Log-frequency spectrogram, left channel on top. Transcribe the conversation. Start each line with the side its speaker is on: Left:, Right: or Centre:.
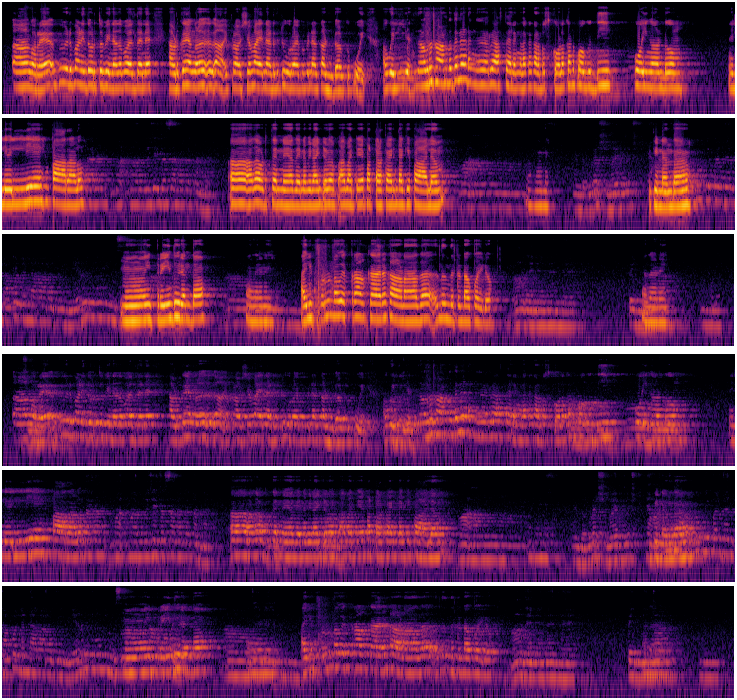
Left: ആഹ്
Right: പക്ഷെ
Left: കൊറേ
Right: ഇത്
Left: വീട് പണിത് കൊടുത്തു പിന്നെ അതുപോലെ തന്നെ അവിടുക്ക് ഞങ്ങള് ഇ പ്രാവശ്യം വയനാട്ക്ക് ടൂറോയപ്പോ പിന്നെ കണ്ടു അവിടെക്ക് പോയി അ വല്യ
Right: അതല്ലേ
Left: അവിടെ കാണുമ്പോ തന്നെ എടങ്ങേറ് സ്ഥലങ്ങളൊക്കെ കാണുമ്പോ സ്കൂളൊക്കൊണ്ട്
Right: ആഹ്
Left: പകുതി പോയിങ്ങാണ്ടും
Right: അയ്യോ
Left: വല്യ വല്യ പാറാളും
Right: കാരണം മ മറവ് ചെയ്ത സ്ഥലൊക്കെ കണ്ടാ
Left: ആ അത് അവിടെത്തന്നെ
Right: ആഹ്
Left: അതന്നെ പിന്നെ അന്റെ
Right: ആഹ്
Left: മറ്റേ പട്ടാളക്കാരുണ്ടാക്കിയ പാലം
Right: ആ ആഹ്
Left: അതാണ്
Right: എന്തോരു വിഷമമായിരുന്നല്ലേ ഞാനിങ്ങനെ
Left: പിന്നെന്താ
Right: രാവിലെ നോക്കിയപ്പോ ഇതെല്ലാ കൊല്ലം ഉണ്ടാവാറ് പിന്നേണ് ഇങ്ങനെ ന്യൂസ്
Left: ഉം
Right: കാണുമ്പോ കാണുമ്പോ
Left: ഇത്രയും
Right: ഭയങ്കര
Left: ദുരന്തം
Right: ആഹ് അതെ
Left: അതാണ്
Right: അതെ ഉം
Left: അതില ഇപ്പോഴുണ്ടാവും എത്ര ആൾക്കാരെ കാണ കാണാതെ നിന്നിട്ടുണ്ടാവും പ്പയ്ലും
Right: ആ അതന്നെ അതന്നെ പിന്നെന്താ
Left: അതാണ്
Right: ഉം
